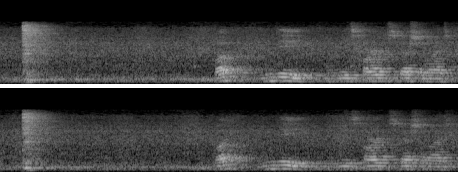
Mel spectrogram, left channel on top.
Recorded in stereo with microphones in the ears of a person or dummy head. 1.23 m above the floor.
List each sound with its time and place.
0.2 s a thud: centre (ahead or behind), 1.7 m
2.1 s a man speaking: 65° left (ahead or behind), 1.1 m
